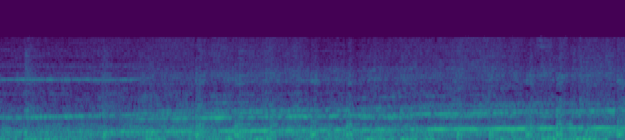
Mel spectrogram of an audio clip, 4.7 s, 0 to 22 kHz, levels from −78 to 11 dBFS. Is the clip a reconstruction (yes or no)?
no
